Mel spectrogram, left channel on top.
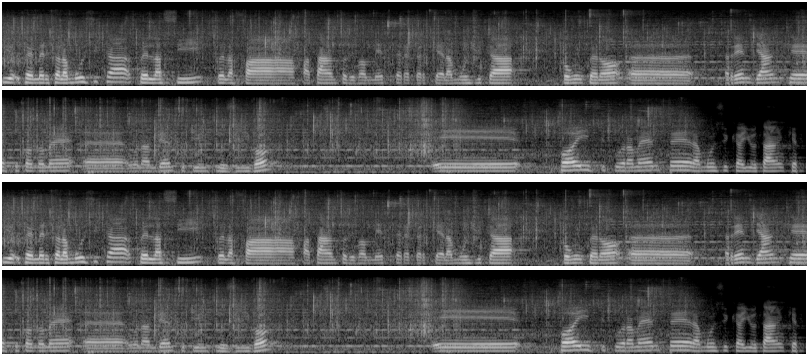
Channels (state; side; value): identical; both; correlation 1.00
